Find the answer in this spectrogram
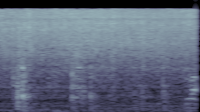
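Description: Diced onions sizzling in hot fat and pan drippings in a nonstick skillet while a wooden spatula stirs and scrapes them around the pan, with one brief louder scrape about a quarter second in.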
